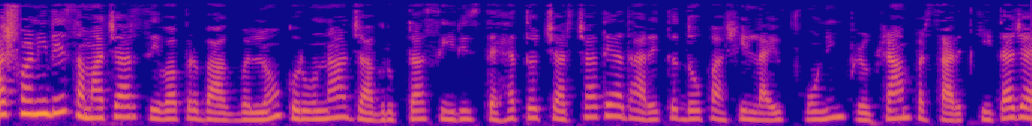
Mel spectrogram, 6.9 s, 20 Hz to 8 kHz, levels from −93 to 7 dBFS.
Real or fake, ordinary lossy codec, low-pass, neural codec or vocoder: real; none; 7.2 kHz; none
